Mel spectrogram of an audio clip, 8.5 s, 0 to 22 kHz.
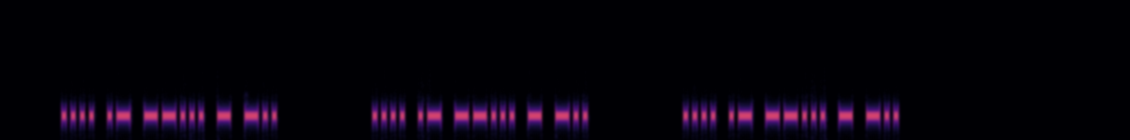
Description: Morse code, heard as a keyed tone, about 34 wpm, 700 Hz. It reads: HA7TD HA7TD HA7TD
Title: DXCC-100 Call Signs - 5 Characters - Repeated 3x - 35wpm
